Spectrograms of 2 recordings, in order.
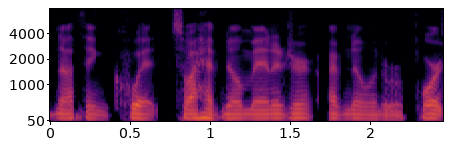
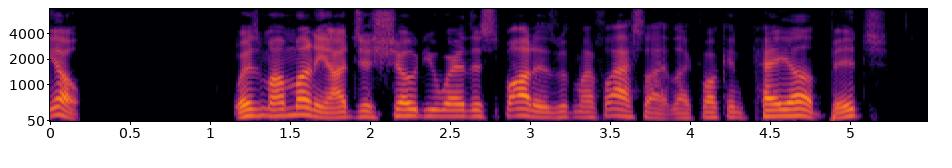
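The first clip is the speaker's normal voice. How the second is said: mock demanding voice, higher and louder; 6 semitones higher, 6 dB louder than usual. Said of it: "he's like".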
